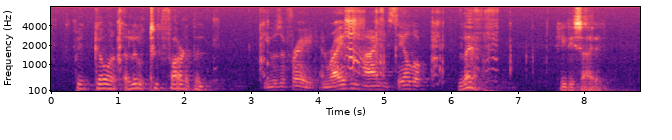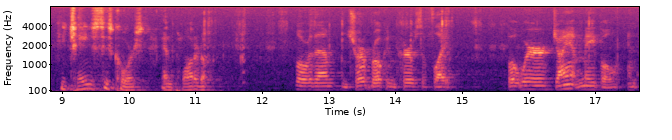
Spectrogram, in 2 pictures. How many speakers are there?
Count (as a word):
two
